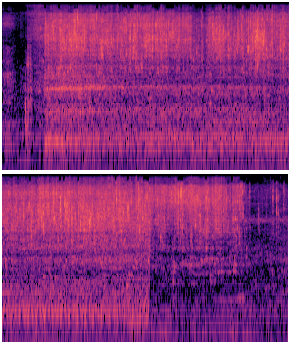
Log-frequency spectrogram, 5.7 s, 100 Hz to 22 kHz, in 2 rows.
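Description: A bucket of water standing in for slurry or priming agent is poured into the hopper of an HP20T4 pump. It makes a steady, splashy gush for about four seconds, then tapers off to a quieter trickle.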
